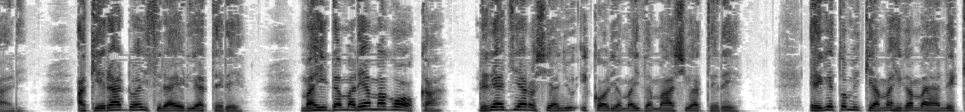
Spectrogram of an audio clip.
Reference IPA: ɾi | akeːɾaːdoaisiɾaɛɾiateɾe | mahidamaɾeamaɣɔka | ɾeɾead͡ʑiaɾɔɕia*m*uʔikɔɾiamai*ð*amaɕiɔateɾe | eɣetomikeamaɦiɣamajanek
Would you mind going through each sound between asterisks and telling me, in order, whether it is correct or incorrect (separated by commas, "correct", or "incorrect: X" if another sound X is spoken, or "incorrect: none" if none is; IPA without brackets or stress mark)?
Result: incorrect: ɲ, correct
